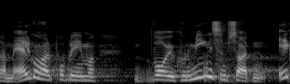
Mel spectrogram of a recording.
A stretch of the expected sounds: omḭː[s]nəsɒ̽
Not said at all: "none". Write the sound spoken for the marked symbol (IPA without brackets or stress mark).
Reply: none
